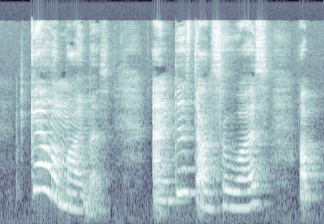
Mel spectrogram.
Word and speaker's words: Gallimimus: I'm going to tell you how to pronounce it. Gal-e-mi-mus. Gallimimus.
